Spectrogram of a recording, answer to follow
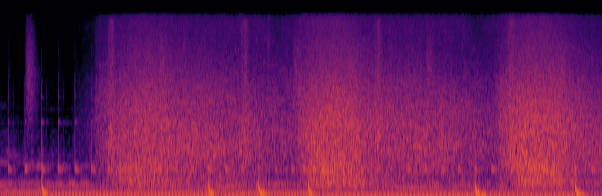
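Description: Background electronic music: a steady bass line with kick drums, overlaid from about a second in by a rushing wash of noise that swells twice and fades.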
